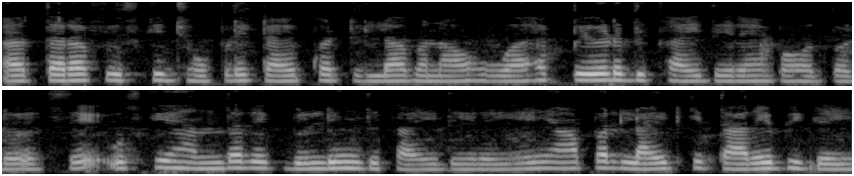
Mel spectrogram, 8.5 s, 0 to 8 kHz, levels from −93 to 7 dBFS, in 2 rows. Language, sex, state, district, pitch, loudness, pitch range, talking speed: Hindi, female, Uttar Pradesh, Gorakhpur, 200 Hz, -30 LUFS, 190-220 Hz, 240 wpm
